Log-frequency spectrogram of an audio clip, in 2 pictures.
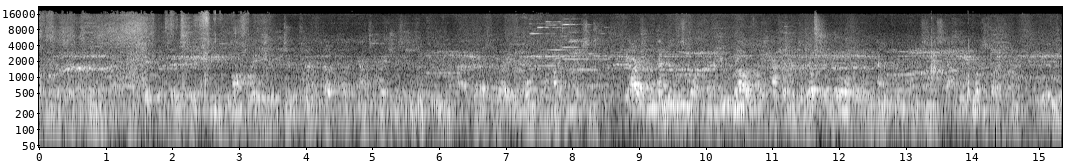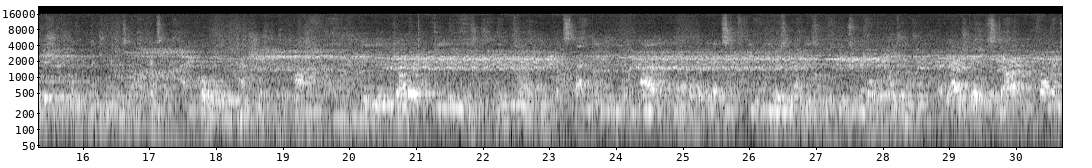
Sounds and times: people fidgeting 0.0 - 4.2

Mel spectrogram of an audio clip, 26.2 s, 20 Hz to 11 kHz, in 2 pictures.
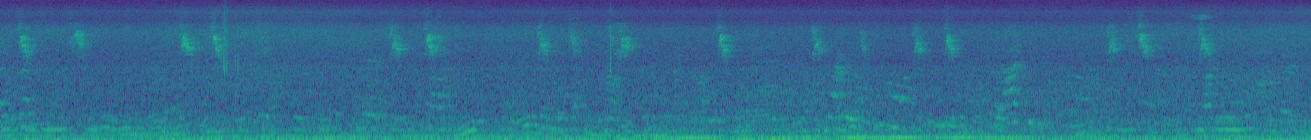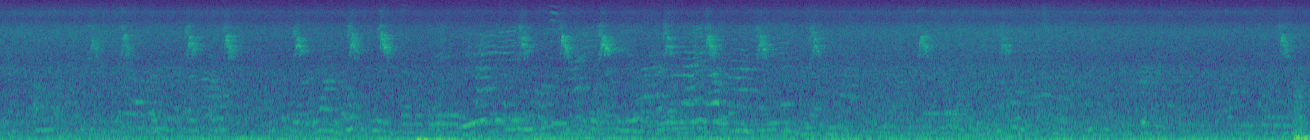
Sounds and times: Birds 0.0 - 26.2
neighbours chatting 0.0 - 26.2
wind 0.0 - 26.2

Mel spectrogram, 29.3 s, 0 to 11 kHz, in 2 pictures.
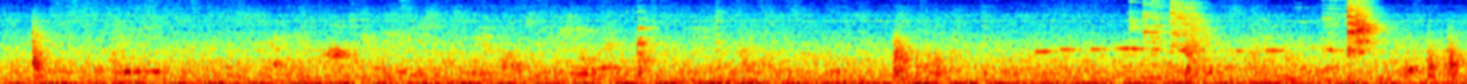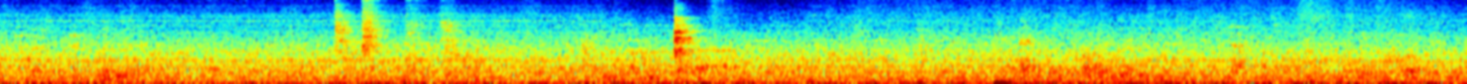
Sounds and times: AC hum 0.0 - 29.3
staff conversations 0.3 - 29.3
beep of the convection oven 10.0 - 13.4

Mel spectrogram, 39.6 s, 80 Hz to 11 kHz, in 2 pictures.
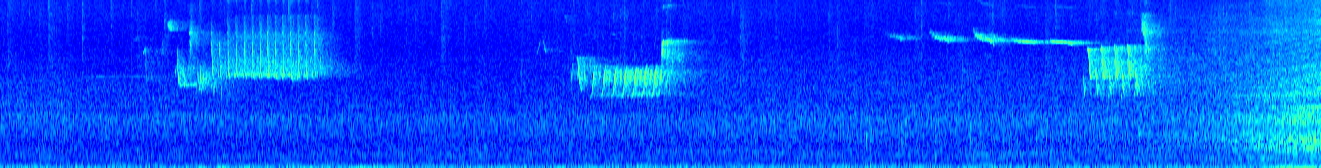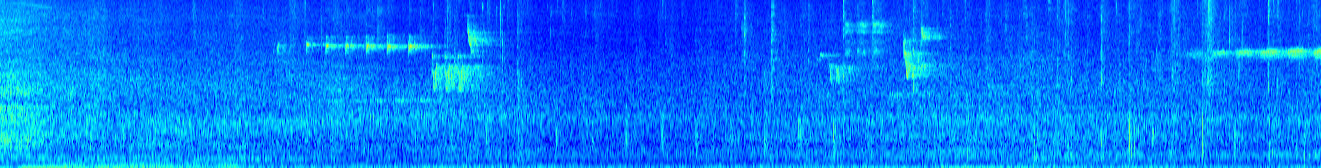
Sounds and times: song of a nightingale 8.1 - 10.4
song of a nightingale 13.3 - 17.6
song of a nightingale 23.9 - 27.3
song of a nightingale 32.1 - 34.1
song of a nightingale 37.6 - 39.6

